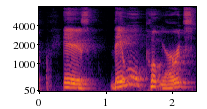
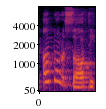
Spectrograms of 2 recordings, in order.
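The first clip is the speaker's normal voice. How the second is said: imitated protest; 8 semitones higher than usual. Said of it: "And she was like".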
